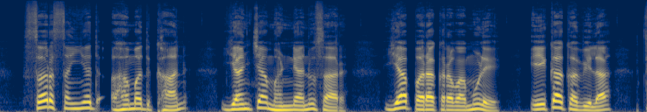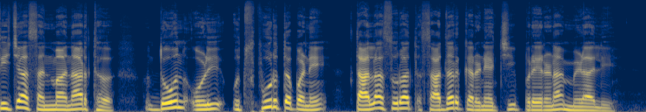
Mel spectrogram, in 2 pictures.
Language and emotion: Marathi, neutral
